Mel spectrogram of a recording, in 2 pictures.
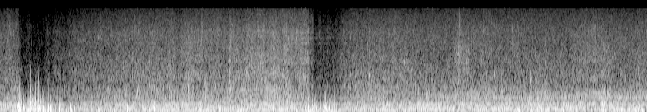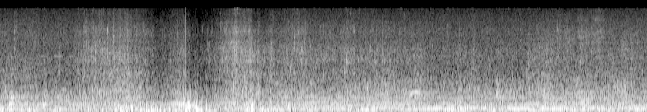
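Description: Steady low drone of a motorboat engine out on the water, with wind gusting across the microphone in a few surges.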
